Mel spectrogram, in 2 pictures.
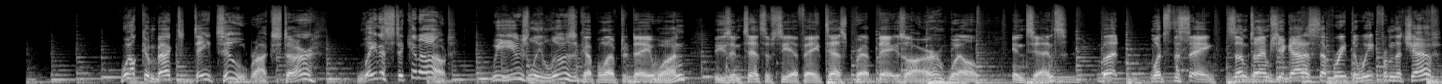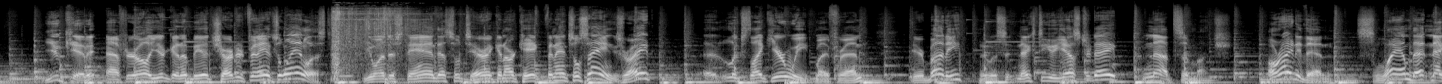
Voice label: eLearning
